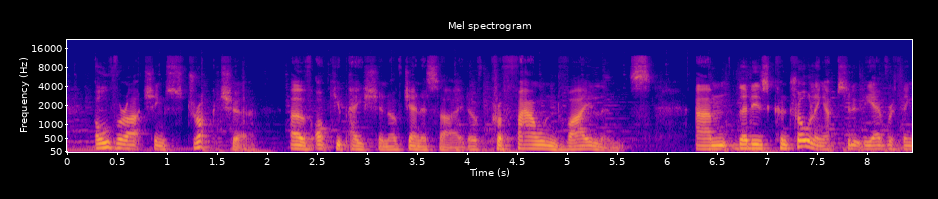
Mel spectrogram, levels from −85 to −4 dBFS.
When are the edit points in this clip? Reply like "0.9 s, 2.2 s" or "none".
none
